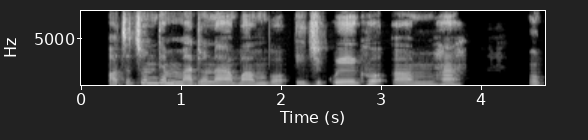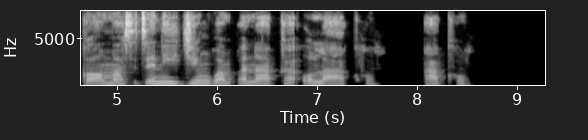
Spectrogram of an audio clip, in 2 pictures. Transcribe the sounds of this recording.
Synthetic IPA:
ɔ̰˨tʊ˦tʊ˦n̩˦dɪ˦m̩˦ma˦dʊ˨na˨a˨ɡ͡ba˦m̩˦bɔ˨i˦d͡ʒi˨kʷe˦ɡo˦˨m̩˨ɦa˦ | ŋ̩˨kɔ˦ɔ˦ma˦si˦te˦ni˦d͡ʒi˦˨ŋ̩˦ɡʷa˦m̩˨k͡pa˨na˦ka̰˦ʔʊ˦la˨a˨kʰʊ˨ | a˨kʰʊ˨

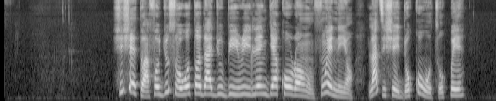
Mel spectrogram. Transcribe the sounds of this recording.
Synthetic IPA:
ʃi˦ʃe˦i˨to˨a˨fo˧d͡ʒu˦sũ˦o˧wo˦to˦da˦d͡ʒu˦bi˦i˧ɾi˦i˧le˦n̩˦d͡ʒɛ˦ko˦ɾɔ˧ɾ̃ũ˨fũ˨˦e˦˨nĩ˨j̃ɔ̰̃˨ | la˦ti˧ʃe˧i˨do˨˦ko˦˨wo˨to˨˦k͡pe˦

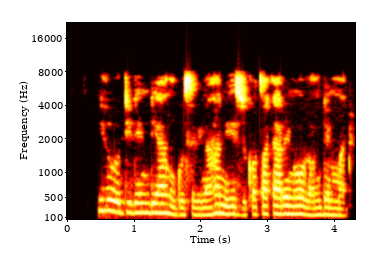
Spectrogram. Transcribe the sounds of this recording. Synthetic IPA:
i˦ɦo˦o˦˨di˦de˦n̩˦dɪ˦a˦ɦʊ˨ɡo˨si˨ɾi˨na˨ɦa˦ne˨˦˨zu˨kɔ˦ta˦ka˦ɾɪ˦nʊ˦lɔ˨n̩˦dɪ˦m̩˦ma˦˨

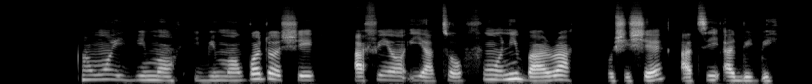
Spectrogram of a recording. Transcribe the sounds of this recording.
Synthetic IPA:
a˨w̃ɔ̃˧i˨ɡ͡bi˨mɔ̃˨ | i˨ɡ͡bi˨mɔ̃˨ɡ͡bɔ˦dɔ˦˨ʃe˧ | a˨fĩ˧ɔ̃˧ʔi˨ja˨tɔ˨fũ˦o˧nĩ˦ba˨˦ɾa˦˨ | o˨ʃi˨ʃɛ˨˦a˨ti˧ʔa˧ɡ͡be˨ɡ͡be˨

